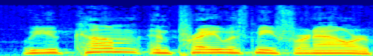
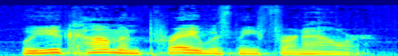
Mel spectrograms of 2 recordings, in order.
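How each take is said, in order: First: A firmer plea, leaning on "come"; more emphatic appeal, weight on "come"; insistent request. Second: Said in the usual way. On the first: Acted. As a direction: press "Will you come" harder. Jesus's request repeated with more insistence.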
